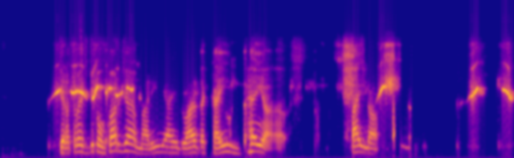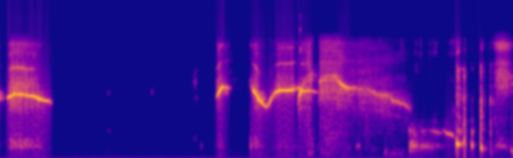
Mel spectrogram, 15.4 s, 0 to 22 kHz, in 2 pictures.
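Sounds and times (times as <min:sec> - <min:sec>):
person attempting to whistle: 0:00.8 - 0:02.1, 0:04.6 - 0:06.3, 0:06.9 - 0:08.6, 0:11.0 - 0:14.6
speech: 0:00.9 - 0:04.6, 0:05.2 - 0:06.3.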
